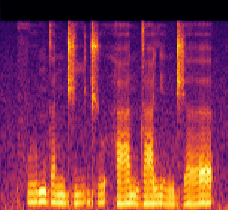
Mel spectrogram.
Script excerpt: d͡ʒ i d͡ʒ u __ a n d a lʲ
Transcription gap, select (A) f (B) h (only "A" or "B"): B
